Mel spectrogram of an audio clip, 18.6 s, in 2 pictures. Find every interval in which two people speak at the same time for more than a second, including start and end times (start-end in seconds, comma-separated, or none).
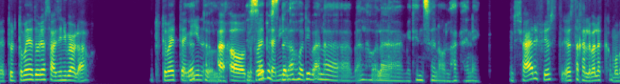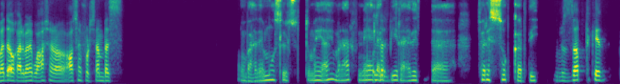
2.7-4.4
